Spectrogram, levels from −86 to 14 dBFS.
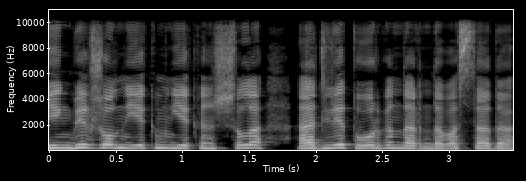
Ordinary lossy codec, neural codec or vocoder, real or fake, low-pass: none; none; real; 9.9 kHz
